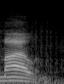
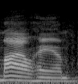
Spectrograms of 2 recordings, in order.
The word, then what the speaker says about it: Milam: the pronunciation for Brian Milam. I was calling him Mileham, and I figured that probably wasn't right, but I don't know him, so took a shot.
